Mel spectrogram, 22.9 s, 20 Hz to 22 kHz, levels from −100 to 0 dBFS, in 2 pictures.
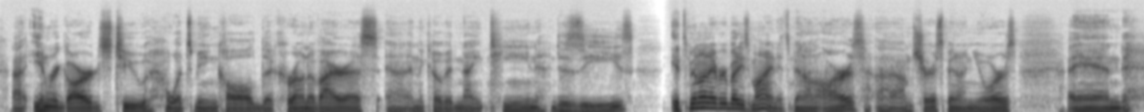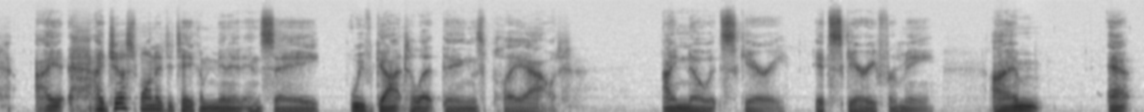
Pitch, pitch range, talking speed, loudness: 95 Hz, 85-110 Hz, 155 wpm, -23 LUFS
